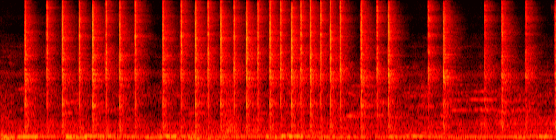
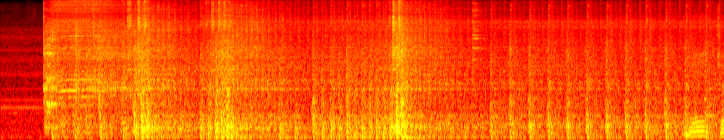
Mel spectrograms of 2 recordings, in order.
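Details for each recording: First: Motorcycle electric starter with strong battery voltage: rapid sharp clicks, three to four a second, only the starter bendix clicking with no cranking; starter motor won't turn due to worn-out starter brushes, replaced. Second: Motorcycle electric starter after replacing worn starter motor carbon brushes (before, it only clicked without turning): starter engages cleanly, engine catches at once and settles into steady idle; starting system working normally.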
